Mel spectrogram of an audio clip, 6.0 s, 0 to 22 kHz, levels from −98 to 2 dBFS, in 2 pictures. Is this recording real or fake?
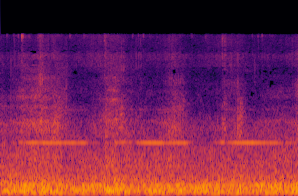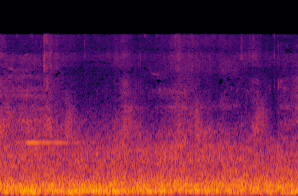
real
